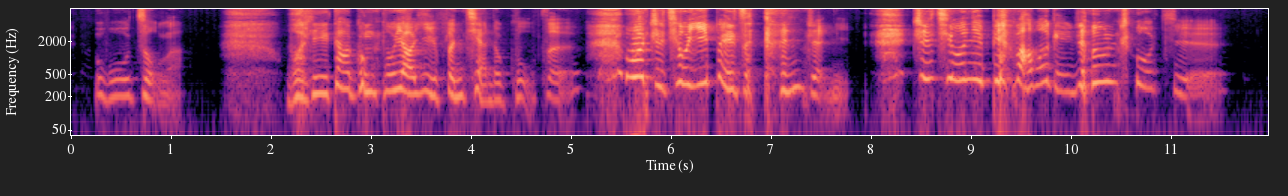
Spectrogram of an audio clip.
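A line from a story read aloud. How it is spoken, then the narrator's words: Crying, pleading. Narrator (Chinese): 李大公哭了，他哭着说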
